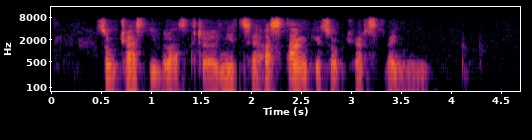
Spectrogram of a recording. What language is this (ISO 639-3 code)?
ces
